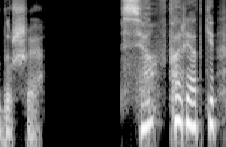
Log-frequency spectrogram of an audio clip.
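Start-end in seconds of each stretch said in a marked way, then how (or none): 1.6-2.9 high, light woman's voice; lifted voice, putting on that all is fine; woman reassuring partner. A narrator's reading. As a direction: answer in a raised, hesitant woman's voice. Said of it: "ответила она".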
